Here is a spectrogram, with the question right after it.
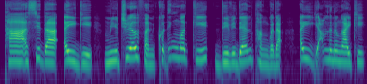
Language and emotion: Manipuri, happy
